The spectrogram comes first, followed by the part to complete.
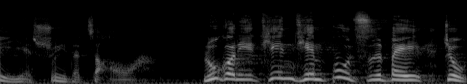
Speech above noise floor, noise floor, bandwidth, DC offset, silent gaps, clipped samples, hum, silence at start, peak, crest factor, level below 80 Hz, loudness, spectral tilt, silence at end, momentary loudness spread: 26 dB; -60 dBFS; 14 kHz; under 0.1%; none; under 0.1%; none; 0 s; -18 dBFS; 18 dB; -62 dBFS; -34 LUFS; -4.5 dB/octave; 0 s; 16 LU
